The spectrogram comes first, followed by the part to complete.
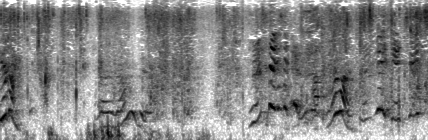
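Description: Children's high-pitched voices calling out and shouting without clear words, with a low rumbling noise in the first two seconds.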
